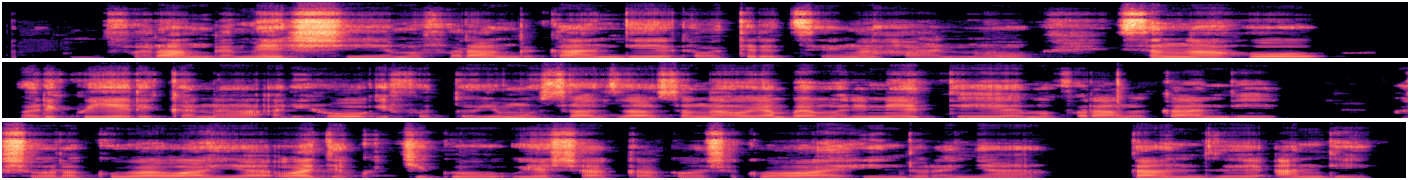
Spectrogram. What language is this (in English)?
Kinyarwanda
